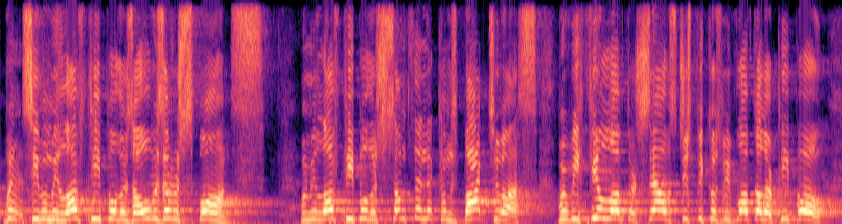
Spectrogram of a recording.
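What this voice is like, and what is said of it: Shouting with a sore, strained voice. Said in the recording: “my voice is getting sore, but I need to shout”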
